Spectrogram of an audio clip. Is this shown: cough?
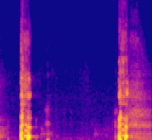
yes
